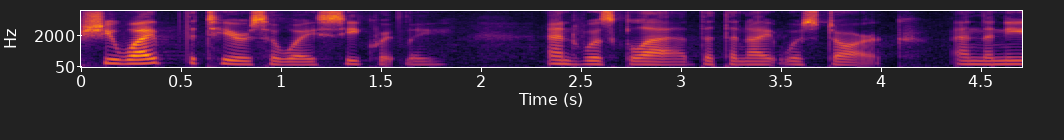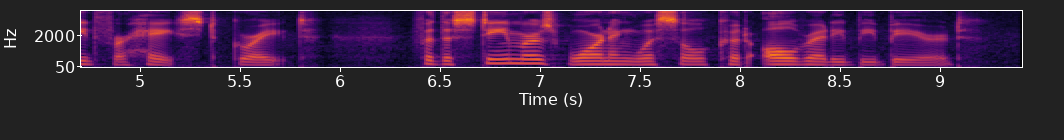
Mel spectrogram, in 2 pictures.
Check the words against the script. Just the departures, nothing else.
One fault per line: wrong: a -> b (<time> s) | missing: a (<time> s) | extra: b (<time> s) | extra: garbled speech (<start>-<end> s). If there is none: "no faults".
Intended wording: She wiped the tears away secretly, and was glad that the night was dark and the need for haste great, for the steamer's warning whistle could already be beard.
no faults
